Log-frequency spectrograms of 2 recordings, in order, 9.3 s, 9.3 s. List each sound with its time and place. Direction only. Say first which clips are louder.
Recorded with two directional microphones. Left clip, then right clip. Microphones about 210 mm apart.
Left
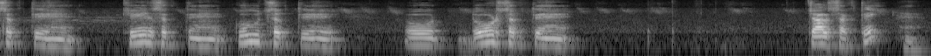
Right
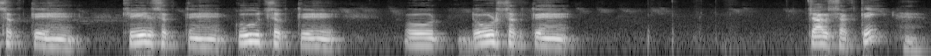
0.0 s speech: right 11 dB; 15° right (ahead or behind)
8.0 s speech: right 6 dB; 15° right (ahead or behind)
